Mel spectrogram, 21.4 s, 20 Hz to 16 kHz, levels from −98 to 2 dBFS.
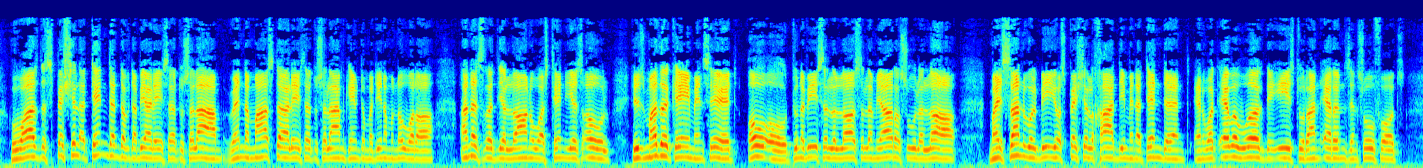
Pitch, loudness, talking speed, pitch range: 175 Hz, -21 LUFS, 155 wpm, 165-185 Hz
